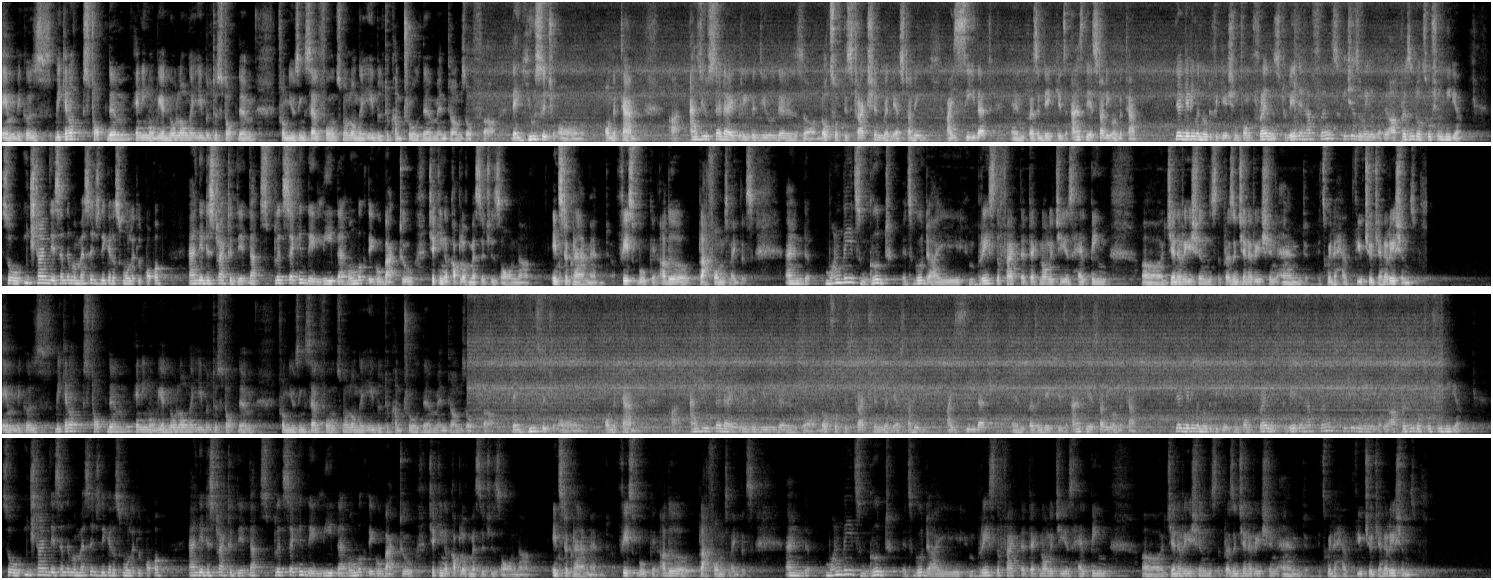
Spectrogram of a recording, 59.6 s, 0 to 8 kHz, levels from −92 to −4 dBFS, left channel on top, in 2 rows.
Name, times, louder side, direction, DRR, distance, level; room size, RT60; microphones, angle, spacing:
voice 1, 0.0-9.9 10.2-11.7 12.1-19.8 20.2-22.8 23.5-29.3 29.8-33.0 33.5-40.4 40.8-41.8 42.1-55.9 56.2-58.1, left 6 dB, 80° left, 0.3 m, -25 dB
Fixed-wing aircraft airplane, 9.3-28.8, right 3 dB, 50° right, 1.8 m, -38 dB
18.0 x 17.0 x 2.8 m
head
